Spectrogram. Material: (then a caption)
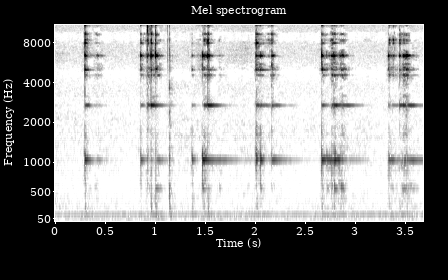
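Glass. A vintage Burger King Star Wars drinking glass is tapped in a series of light, uneven taps. Each tap gives a bright, high glassy clink that fades almost at once, with quiet gaps between the taps.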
